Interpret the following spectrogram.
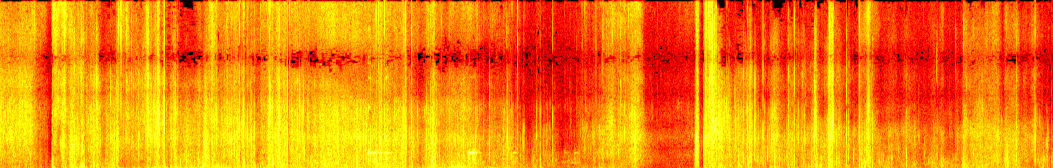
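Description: Loud rustling and crackling handling noise close to the phone's microphone, with a brief lull a little past halfway.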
